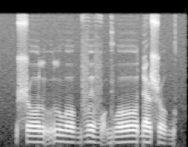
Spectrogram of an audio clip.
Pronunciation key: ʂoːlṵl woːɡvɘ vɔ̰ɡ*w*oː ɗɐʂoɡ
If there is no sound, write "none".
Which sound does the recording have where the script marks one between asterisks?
w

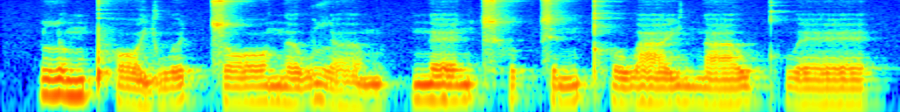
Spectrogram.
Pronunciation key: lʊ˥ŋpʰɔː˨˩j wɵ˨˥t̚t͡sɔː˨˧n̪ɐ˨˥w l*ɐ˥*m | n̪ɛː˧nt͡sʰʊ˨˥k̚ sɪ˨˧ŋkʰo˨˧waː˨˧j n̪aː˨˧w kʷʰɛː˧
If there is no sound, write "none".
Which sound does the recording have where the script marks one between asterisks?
ɐ˨˩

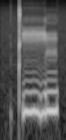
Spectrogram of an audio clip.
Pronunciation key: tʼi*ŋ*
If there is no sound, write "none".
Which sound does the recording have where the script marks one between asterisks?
n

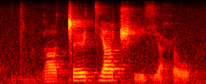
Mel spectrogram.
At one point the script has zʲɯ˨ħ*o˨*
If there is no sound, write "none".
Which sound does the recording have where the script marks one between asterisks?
o˨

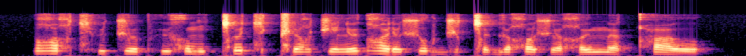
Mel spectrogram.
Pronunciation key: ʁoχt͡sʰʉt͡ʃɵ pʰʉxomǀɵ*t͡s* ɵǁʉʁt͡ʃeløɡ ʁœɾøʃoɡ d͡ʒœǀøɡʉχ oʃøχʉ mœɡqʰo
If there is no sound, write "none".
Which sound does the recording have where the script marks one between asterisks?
t͡s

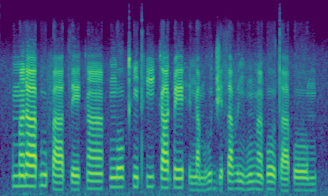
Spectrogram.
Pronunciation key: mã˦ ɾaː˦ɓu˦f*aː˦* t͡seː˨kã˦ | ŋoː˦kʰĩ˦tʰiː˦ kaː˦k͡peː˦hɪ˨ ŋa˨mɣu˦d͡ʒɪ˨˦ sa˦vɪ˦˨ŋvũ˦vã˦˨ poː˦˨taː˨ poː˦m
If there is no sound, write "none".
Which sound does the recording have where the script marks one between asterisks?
aː˨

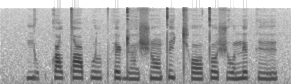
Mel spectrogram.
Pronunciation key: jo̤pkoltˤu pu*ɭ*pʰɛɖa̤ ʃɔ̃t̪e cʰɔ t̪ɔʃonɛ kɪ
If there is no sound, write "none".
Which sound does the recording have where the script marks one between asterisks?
l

